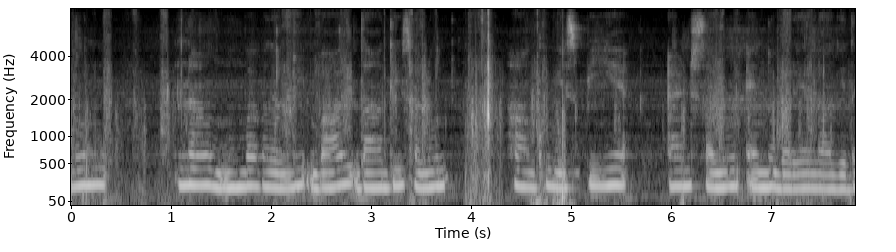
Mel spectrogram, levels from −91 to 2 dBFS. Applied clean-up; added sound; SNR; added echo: none; Scissors; 11 dB; reverberation time 0.4 s.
